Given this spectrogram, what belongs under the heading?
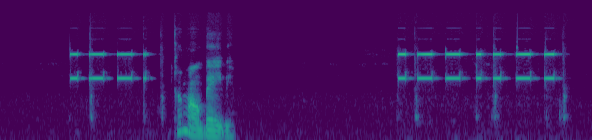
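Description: Two bursts of rapid, high electronic beeping from a heat press used on tumblers, each a quick series of short pulses, separated by a brief spoken phrase in between.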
